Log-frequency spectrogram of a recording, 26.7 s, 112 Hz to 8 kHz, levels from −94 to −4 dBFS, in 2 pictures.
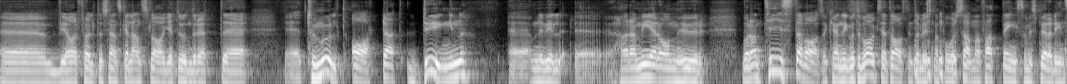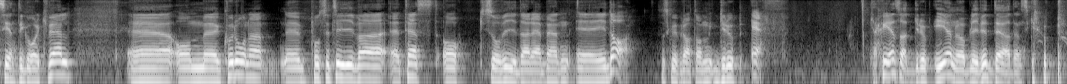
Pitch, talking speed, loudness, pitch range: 125 Hz, 150 wpm, -17 LUFS, 120-145 Hz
